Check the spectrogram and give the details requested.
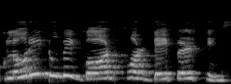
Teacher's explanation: alternative stress पड़ता है, first syllable में स्ट्रेस है, then unstressed, then stress, then unstress, इस फॉर्मेट में चलता है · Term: sprung rhythm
